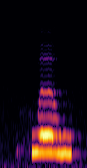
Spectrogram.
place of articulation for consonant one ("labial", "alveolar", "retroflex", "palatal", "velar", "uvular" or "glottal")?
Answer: glottal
